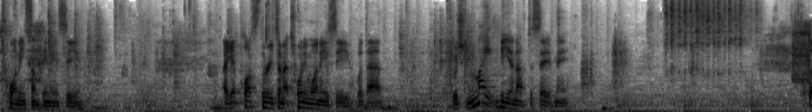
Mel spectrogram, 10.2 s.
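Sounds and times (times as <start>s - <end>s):
speech: 0.1s - 1.3s, 2.8s - 7.4s
handful of dice rattling and rolling: 7.2s - 9.5s.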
